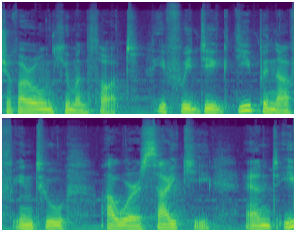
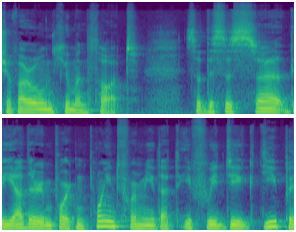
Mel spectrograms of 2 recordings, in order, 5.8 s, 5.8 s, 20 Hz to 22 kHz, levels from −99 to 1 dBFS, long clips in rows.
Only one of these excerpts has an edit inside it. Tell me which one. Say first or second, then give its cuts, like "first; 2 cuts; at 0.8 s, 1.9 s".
first; 1 cut; at 1.5 s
